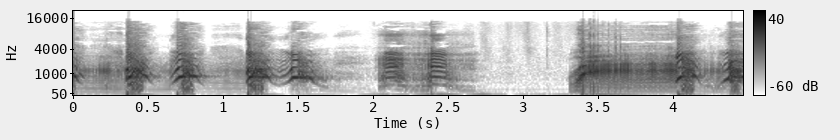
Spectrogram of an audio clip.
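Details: Bedlington Terrier playing with a cloth, giving sharp repeated barks with wavering high yelps between, a pause of silence, then a long strained growling whine ending in more barks.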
